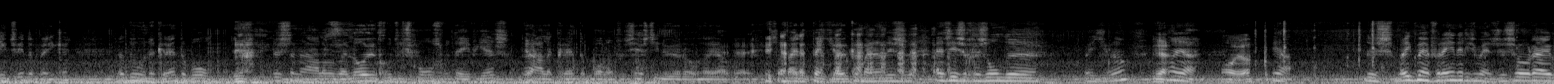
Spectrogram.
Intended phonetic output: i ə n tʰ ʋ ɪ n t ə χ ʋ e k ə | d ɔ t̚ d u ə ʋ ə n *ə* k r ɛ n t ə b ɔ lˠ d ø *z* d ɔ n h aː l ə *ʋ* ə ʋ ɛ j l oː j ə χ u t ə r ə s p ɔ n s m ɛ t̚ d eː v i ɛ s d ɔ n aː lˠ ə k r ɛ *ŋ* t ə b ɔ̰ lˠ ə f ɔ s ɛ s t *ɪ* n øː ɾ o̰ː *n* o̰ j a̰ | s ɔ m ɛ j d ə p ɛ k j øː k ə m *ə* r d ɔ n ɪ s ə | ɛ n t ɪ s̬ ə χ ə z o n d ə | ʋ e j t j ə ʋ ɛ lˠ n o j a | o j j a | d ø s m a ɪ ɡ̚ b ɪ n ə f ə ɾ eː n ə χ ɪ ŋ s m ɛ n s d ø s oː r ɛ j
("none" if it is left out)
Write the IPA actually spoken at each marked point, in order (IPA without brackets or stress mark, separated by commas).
ə, s, ʋ, n, i, n, a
